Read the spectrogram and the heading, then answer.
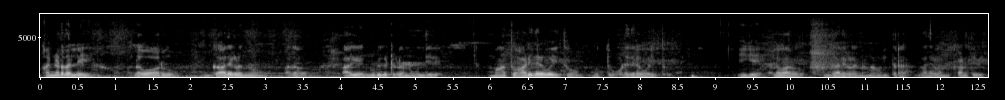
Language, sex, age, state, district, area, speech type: Kannada, male, 30-45, Karnataka, Mysore, urban, spontaneous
